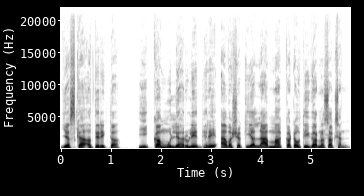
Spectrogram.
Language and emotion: Nepali, neutral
